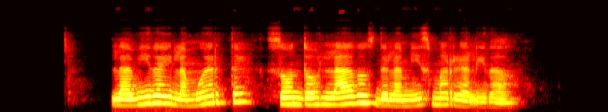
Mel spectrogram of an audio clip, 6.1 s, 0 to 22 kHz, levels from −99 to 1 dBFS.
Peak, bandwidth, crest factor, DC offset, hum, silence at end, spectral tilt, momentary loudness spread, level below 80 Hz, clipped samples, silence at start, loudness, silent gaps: -2 dBFS; 7.8 kHz; 16 dB; under 0.1%; none; 0.95 s; -6 dB/octave; 9 LU; -74 dBFS; under 0.1%; 1.1 s; -17 LUFS; none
